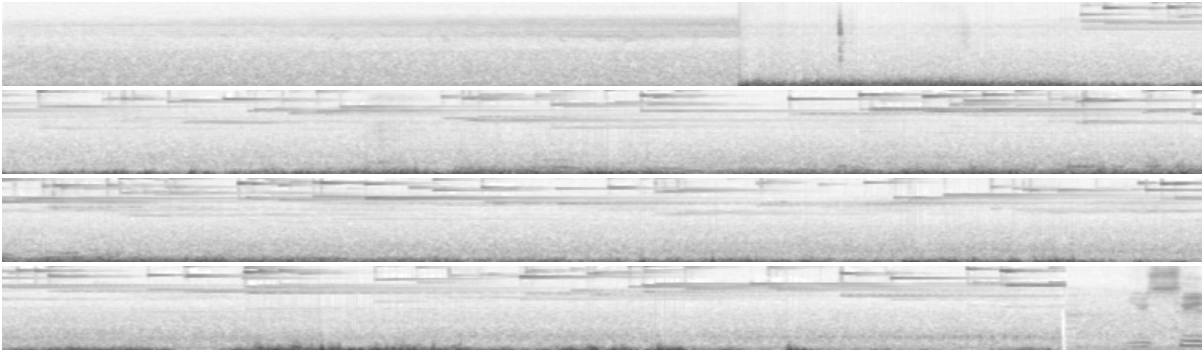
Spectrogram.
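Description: Tinkling, twinkling chime notes, many high tones overlapping, a magic sparkle effect for a glowing ball of light, starting about five seconds in. Under it, heavy wind rumble on the microphone begins about four seconds in and is the loudest sound.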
